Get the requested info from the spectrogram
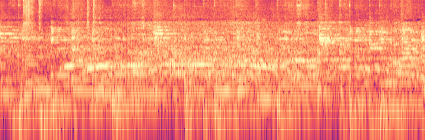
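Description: Beatboxing through a concert PA: low vocal kick-drum hits under a long held vocal tone that slides up near the start and holds for a couple of seconds.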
